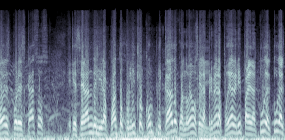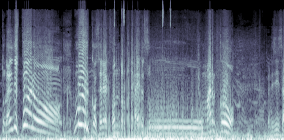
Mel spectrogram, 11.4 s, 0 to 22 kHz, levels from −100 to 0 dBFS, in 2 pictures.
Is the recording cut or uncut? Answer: cut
